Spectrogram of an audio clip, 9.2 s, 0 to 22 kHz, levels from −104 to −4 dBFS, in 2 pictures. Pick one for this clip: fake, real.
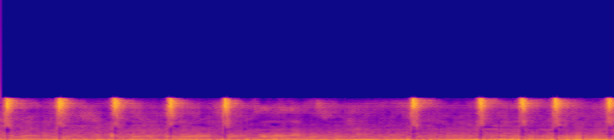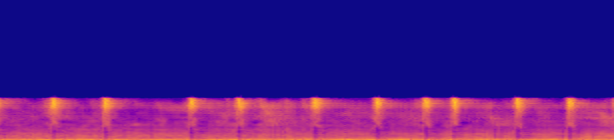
fake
